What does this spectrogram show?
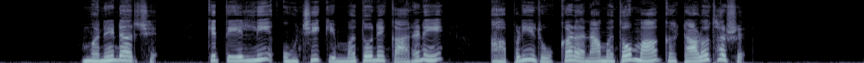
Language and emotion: Gujarati, fearful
